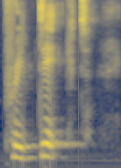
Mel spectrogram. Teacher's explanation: It's a verb and the stress is on the second syllable, on D. Predict.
